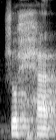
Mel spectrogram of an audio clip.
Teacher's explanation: ഹാ തൊണ്ടയുടെ മധ്യത്തിൽ നിന്ന് ഉച്ചരിക്കേണ്ട അക്ഷരമാണ്. വസത്തുൽ ഹൽഖ് ആണ്.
